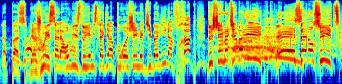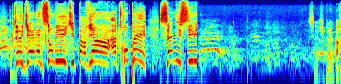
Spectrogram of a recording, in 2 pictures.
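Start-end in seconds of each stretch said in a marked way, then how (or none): 0.6-10.8 building to a loud shout; excited goal call. Real, not acted.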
